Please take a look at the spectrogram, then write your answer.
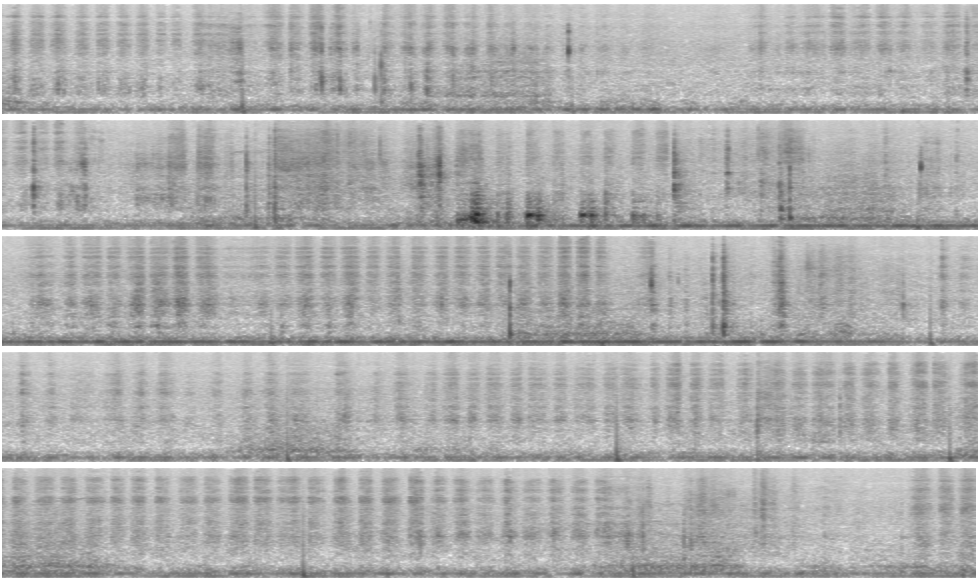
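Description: Black watercolor pencil drawing on a handmade card, soft faint scratching and rubbing strokes close up, quiet and intermittent with a few slightly firmer passages, no talking.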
